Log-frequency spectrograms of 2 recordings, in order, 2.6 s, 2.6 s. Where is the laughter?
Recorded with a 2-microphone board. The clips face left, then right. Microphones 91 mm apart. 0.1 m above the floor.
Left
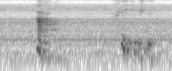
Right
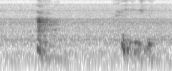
5° left (ahead or behind), 2 m; by 2.4 s 20° left (ahead or behind), 2.5 m.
